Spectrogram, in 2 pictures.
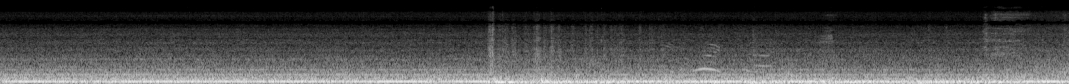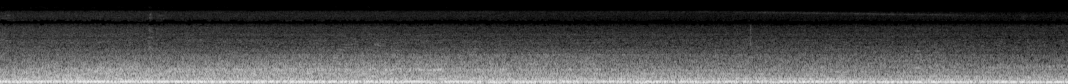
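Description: Turboprop engines drone with a steady low hum, heard from inside the cabin of a taxiing aircraft.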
